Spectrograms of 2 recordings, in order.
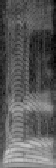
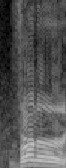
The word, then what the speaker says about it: Werner: I see, Norm, you're going with the German pronunciation of Werner. Yeah. Nothing wrong with that. Werner, that's called anglicizing.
